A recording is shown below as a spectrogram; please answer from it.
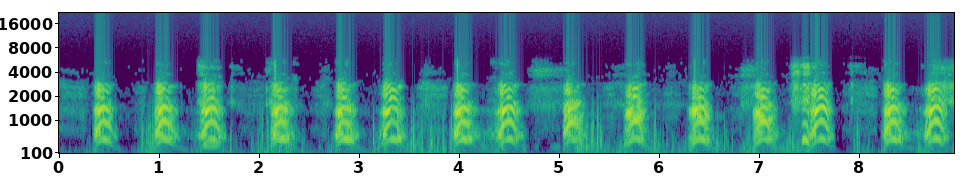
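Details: Barking dog on a hill, demanding a wooden gun it found on the hillside: repeated sharp, hoarse barks in an uneven rhythm about two or three a second, nothing else heard.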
